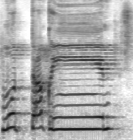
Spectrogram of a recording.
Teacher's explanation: اس کا مطلب ہے کہ یہاں ہم کیا کریں گے، اس کو وقف بھی کرنا چاہیں تو کر سکتے ہیں. وقف کریں گے تو نون کی زبر ساکن میں بدل جائے گی اور ہوگا متقین.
